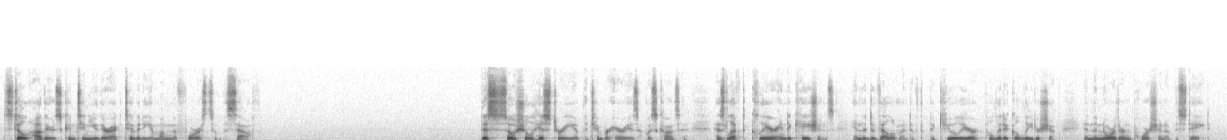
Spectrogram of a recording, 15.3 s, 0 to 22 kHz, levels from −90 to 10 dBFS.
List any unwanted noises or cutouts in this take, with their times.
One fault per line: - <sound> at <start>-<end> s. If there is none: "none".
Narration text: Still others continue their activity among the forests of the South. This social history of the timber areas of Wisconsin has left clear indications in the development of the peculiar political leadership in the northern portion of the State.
none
